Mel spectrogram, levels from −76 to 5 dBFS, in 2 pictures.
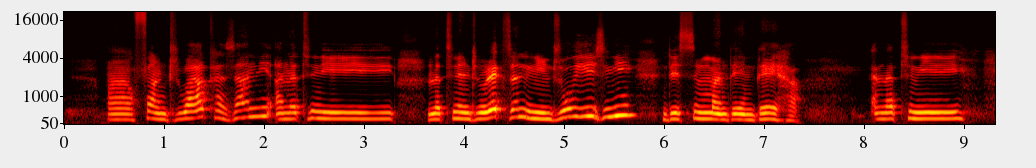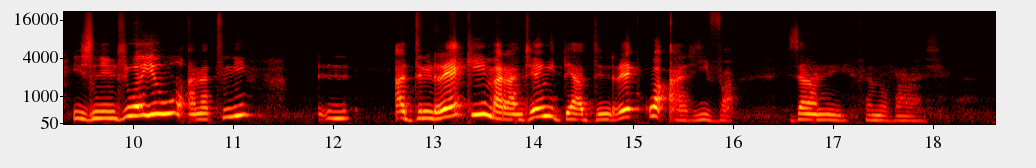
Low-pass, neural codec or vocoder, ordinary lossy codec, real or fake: none; autoencoder, 48 kHz, 32 numbers a frame, DAC-VAE, trained on Japanese speech; none; fake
